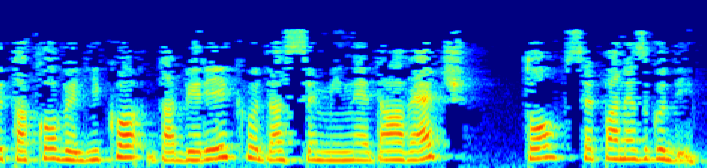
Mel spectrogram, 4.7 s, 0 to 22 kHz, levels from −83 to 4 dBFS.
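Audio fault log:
Throughout: MP3 compression. The sound is watery and swirly, with a metallic chirp on s sounds, smeared attacks, and nothing above 10.6 kHz. The likely cause is heavy MP3 encoding at a very low bitrate, around 24 kbps judging by the damage. With so few bits, the encoder cuts off the treble at a fixed point. Weak frequency lines are dropped and flicker in and out from frame to frame, which makes the swirl.
3.48 to 3.52 s: pre-echo. Just after "mi ne da več", a short wash of hiss creeps in about 38 ms before a sharp onset, and the attack sounds softened and blurred. The transform codec spreads its quantisation noise evenly across a whole block. Because this attack lands late in its block, noise sized for the loud part also fills the quiet moment just before it.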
